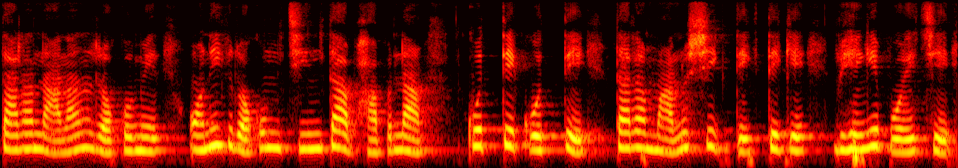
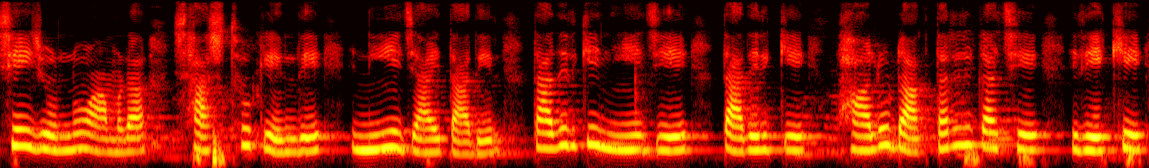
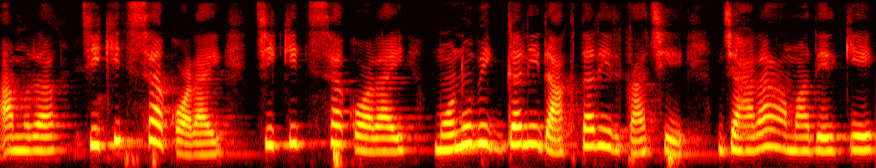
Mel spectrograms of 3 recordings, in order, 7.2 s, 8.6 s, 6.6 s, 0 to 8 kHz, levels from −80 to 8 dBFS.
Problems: background sounds at intervals, continuous background conversations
